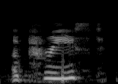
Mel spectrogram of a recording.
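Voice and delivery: high-pitched mocking echo. A narrator's reading. Man scorning the boy's trusted priest, mocking. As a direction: lift it into a scornful question. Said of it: "he said mockingly".

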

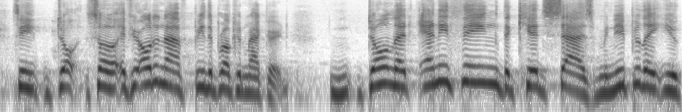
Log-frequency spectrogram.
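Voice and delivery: ordinary delivery

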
